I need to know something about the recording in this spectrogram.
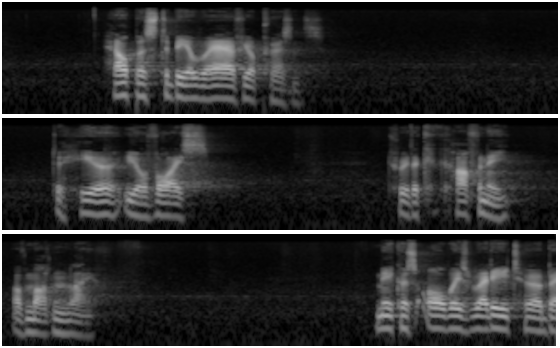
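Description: A man speaks calmly into a microphone in short phrases, with pauses between them.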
